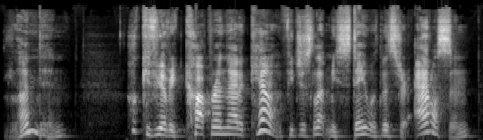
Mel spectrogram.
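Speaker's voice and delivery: put-on high, loud, fast boy's plea; boy pleading. Boy to his stepfather, high fast pleading. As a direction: beg with everything he has. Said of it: "Jacques pleaded".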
